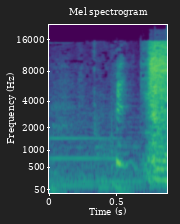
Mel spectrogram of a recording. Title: Hololive Sneeze Compilation 13 #shorts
